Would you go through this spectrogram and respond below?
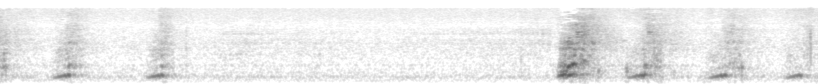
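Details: Asleep and dreaming, a dog lets out brief stifled whimpering woofs: two soft yips, a quiet gap of nearly two seconds, then four quick muffled bursts in a row, indoors with no other sounds.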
